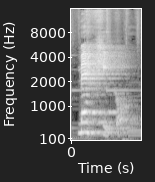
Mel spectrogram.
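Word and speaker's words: México: 、当我哋讲墨西哥 Mexico 嘅时候，我哋发一个 h 嘅 sound Mexico。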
